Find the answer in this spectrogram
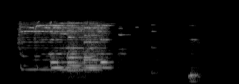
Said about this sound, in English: you can turn off that startup chime. You aren't stuck with it, which is possibly a relief to some.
